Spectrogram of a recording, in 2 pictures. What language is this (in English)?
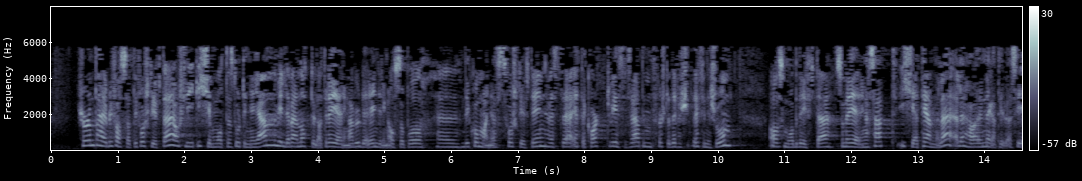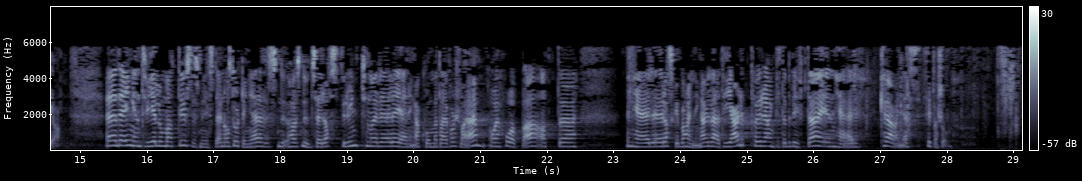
Norwegian Nynorsk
